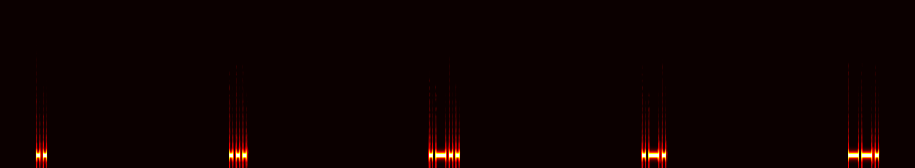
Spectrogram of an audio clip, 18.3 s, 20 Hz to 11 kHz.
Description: Morse code, heard as a keyed tone, about 18 wpm, 920 Hz. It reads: I S L R G
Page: Tekst 23.3 – Ciąg dalszy doskonalenia odbioru poznanych liter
